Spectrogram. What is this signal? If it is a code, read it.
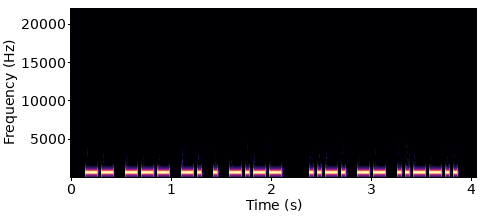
Morse code, heard as a keyed tone, about 30 wpm, 700 Hz. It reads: MONEY FM?
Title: Sentences from Top 400 Words and Abbreviations 30wpm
